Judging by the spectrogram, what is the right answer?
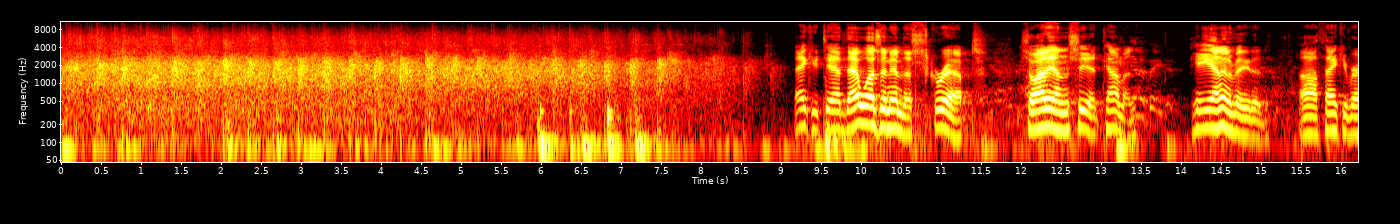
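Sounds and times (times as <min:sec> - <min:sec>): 
audience applause: 0:00.0 - 0:09.0
speech: 0:09.2 - 0:13.6, 0:14.2 - 0:16.2.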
